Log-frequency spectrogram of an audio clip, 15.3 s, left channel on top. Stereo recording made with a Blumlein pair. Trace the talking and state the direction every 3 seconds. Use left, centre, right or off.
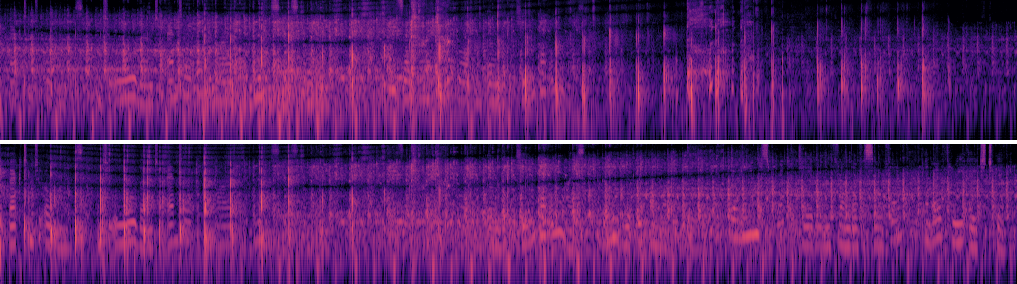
centre, left, centre, right, right.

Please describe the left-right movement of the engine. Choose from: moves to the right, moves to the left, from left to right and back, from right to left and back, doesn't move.
moves to the right.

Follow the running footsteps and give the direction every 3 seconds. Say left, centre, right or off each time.
right, centre, left, left, left.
